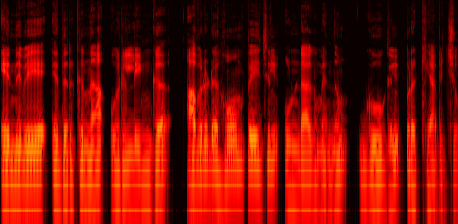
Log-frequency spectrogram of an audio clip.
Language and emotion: Malayalam, neutral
